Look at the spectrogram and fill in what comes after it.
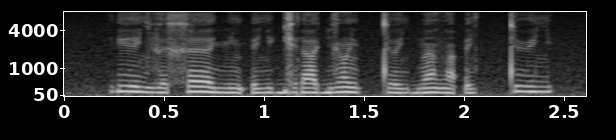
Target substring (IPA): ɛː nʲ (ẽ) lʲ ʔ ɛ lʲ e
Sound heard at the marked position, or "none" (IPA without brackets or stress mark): ɛ̃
